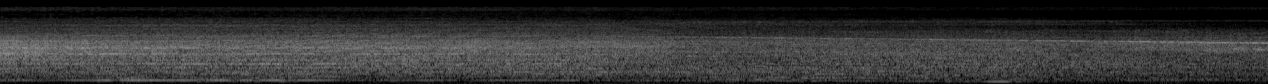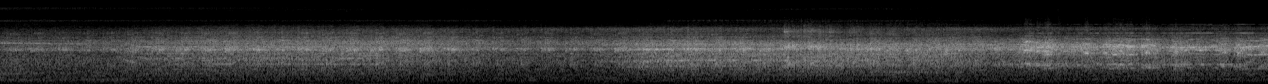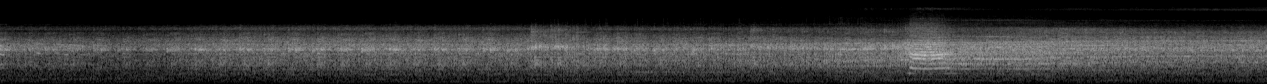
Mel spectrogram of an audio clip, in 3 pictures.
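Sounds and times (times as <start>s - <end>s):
faint high whine: 0.0s - 27.3s
model train motor whirring: 0.0s - 38.0s
wheels running on rails: 0.0s - 38.0s.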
